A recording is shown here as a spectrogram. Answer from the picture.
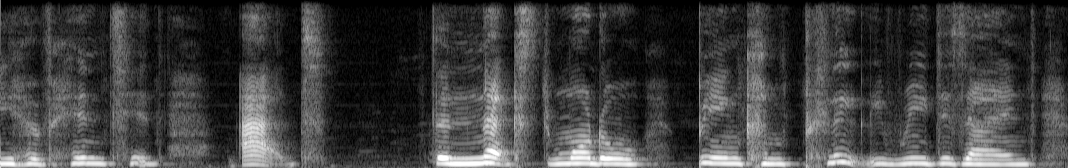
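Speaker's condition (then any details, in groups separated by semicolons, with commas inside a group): Cerebral palsy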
